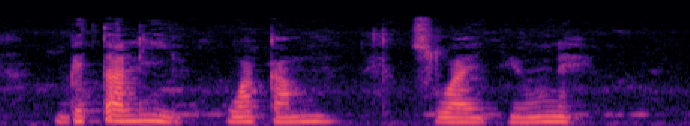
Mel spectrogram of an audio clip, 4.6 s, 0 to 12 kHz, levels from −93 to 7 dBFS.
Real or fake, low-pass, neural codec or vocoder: real; 7.2 kHz; none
